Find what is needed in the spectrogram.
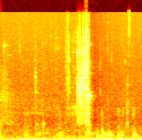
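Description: An old brake caliper slider pin is pulled out of its bore in a Mini Cooper S front caliper carrier, with one short scraping pop about a second in as it comes free of its rubber boot.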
